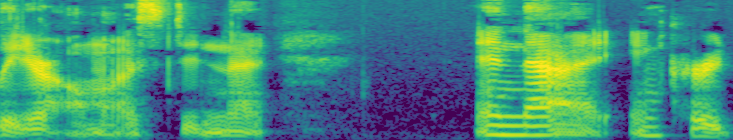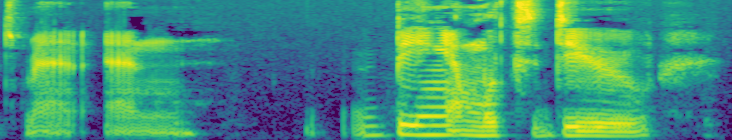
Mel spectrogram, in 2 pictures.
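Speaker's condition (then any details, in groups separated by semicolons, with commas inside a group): Cerebral palsy, spastic; able to speak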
